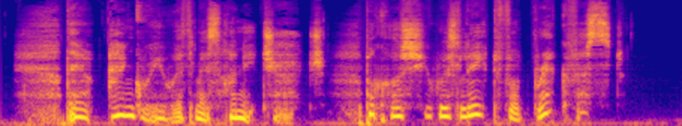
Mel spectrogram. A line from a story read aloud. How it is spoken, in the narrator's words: whispered Minnie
